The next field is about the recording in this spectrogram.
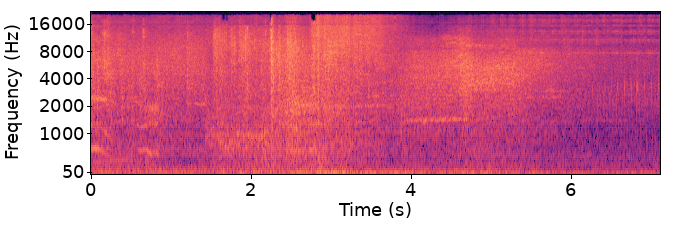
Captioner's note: machine roaring; creature roaring; man groaning; laser blasting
